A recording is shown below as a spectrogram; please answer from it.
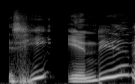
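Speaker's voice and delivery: high-pitched quote breaking into laughter; retold question, laughing. Comic retelling a prank call to his friend, laughing. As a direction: crack up while imitating the question.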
